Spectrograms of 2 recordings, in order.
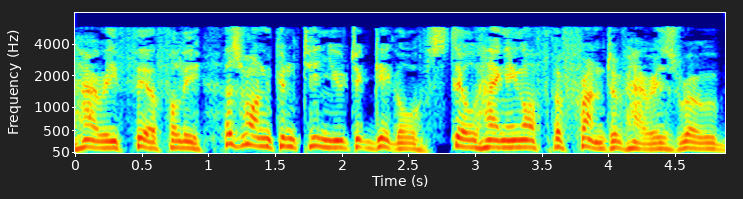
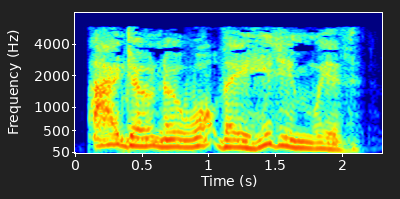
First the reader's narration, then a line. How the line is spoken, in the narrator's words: said Luna sadly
